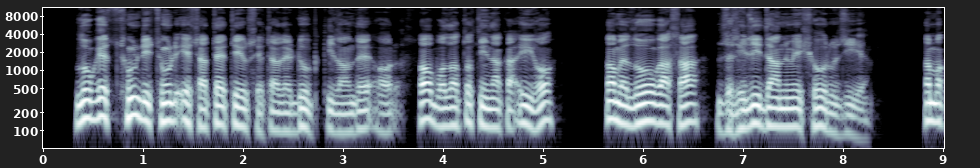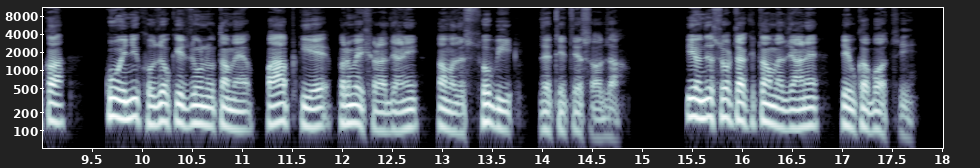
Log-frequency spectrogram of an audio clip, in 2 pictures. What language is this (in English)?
Kullu Pahari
